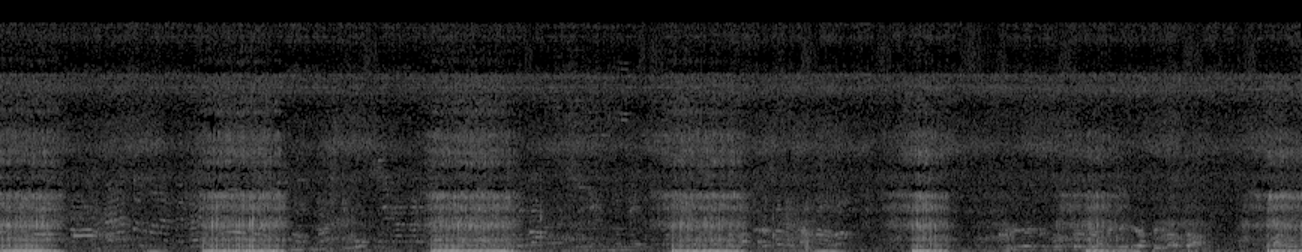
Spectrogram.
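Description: Repeated harsh snoring bursts with each breath, about every two seconds, over background chatter and sound from a room.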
